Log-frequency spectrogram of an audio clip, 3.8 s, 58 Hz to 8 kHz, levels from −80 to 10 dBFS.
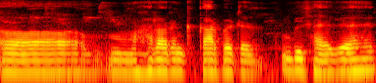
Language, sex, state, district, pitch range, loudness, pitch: Hindi, male, Bihar, Samastipur, 110-115 Hz, -21 LUFS, 115 Hz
